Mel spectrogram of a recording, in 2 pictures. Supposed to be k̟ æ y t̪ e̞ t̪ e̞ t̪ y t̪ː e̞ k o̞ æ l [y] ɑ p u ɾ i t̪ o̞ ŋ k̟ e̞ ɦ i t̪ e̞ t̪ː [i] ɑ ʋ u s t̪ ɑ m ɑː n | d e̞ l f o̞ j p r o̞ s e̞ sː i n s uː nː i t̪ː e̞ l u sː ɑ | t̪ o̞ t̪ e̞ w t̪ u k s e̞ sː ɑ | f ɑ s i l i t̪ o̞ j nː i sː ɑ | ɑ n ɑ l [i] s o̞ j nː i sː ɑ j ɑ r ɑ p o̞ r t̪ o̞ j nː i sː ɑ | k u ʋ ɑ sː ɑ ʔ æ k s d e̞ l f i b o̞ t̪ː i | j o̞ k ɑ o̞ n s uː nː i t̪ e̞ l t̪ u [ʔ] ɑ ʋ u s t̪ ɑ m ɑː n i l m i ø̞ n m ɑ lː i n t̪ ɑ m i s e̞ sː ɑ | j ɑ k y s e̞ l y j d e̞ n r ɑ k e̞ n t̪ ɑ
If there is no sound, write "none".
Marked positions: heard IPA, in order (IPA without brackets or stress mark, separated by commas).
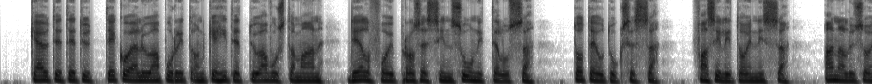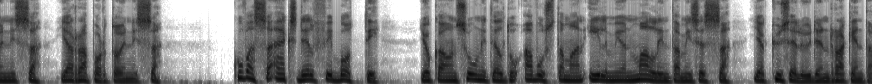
y, y, y, ʔ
